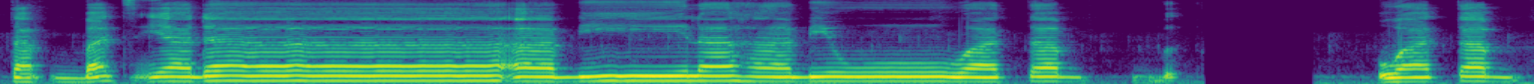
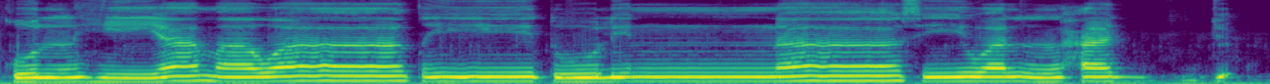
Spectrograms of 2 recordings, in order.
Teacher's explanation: Cara bacanya kita berhenti 2 detik, setelah itu kita pantulkan. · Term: qalqalah akbar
